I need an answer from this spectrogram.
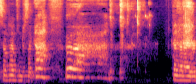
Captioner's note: screaming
